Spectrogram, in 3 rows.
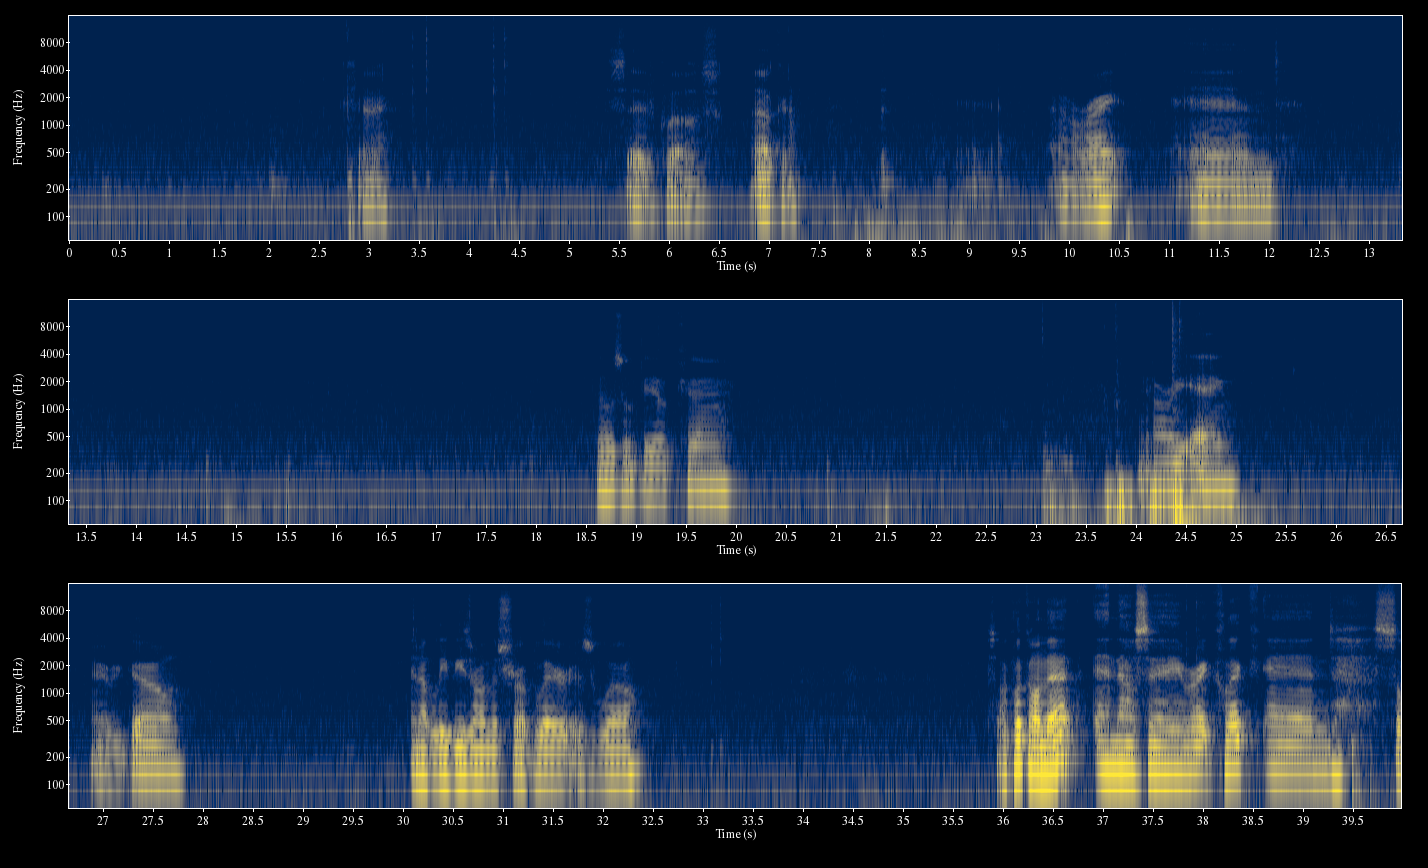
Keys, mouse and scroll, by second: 9.4 space, 21.1 space, 23.1-24.3 typing.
